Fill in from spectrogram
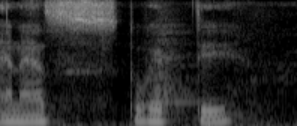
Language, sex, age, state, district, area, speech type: Assamese, male, 18-30, Assam, Majuli, urban, spontaneous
